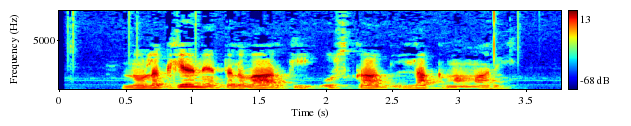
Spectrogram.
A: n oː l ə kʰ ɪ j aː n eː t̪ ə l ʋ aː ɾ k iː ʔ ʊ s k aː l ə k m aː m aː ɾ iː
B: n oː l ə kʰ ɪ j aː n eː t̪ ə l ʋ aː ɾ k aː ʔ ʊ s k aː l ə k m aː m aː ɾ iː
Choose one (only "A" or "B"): A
